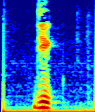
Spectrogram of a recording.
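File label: "jik8", Teochew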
